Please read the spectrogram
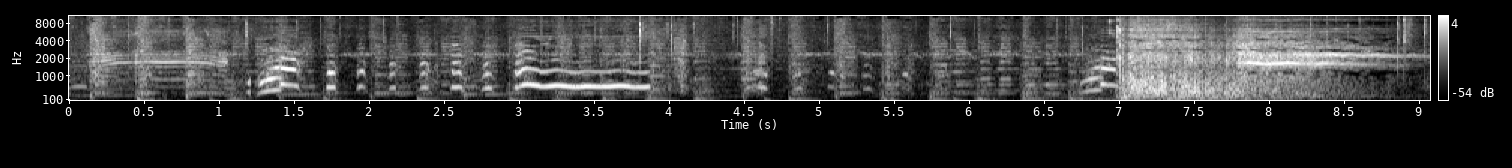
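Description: Rapid, repeated gunshots from a film scene crack in an irregular volley, with voices in the mix, ending in a louder, sustained burst of crackling fire that sounds intense.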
